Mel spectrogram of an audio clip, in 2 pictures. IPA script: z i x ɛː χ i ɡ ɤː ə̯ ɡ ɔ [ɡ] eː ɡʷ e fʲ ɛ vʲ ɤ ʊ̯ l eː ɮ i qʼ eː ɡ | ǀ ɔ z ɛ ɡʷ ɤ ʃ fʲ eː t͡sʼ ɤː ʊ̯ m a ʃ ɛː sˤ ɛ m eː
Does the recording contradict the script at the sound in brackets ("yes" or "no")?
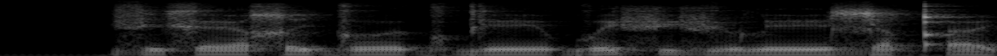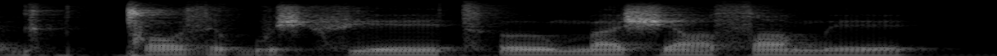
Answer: no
